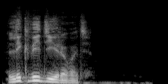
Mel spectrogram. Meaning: 1. to eliminate, to abolish 2. to dissolve 3. to stamp out, to do away with, to destroy, to kill (off) 4. to liquidate
- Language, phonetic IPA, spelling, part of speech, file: Russian, [lʲɪkvʲɪˈdʲirəvətʲ], ликвидировать, verb, Ru-ликвидировать.ogg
